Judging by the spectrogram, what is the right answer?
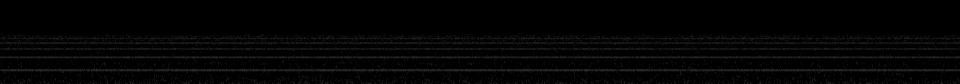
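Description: Near silence: a faint, steady electronic hum with hiss, unchanging throughout.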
